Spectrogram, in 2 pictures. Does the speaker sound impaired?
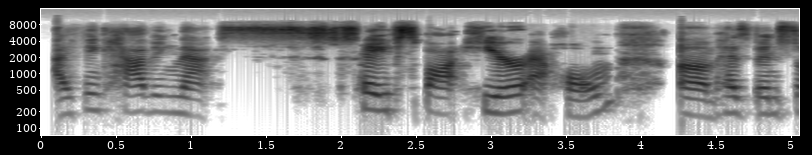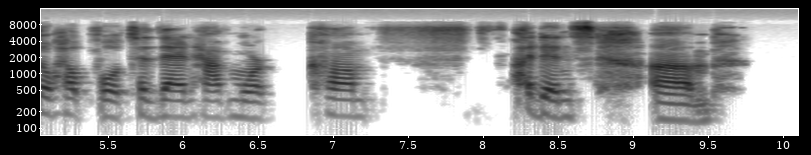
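Yes: stuttering; stuttering since early childhood, worse at puberty, stretched-speech therapy with specialist Beryl Dodge from about 13; age 30, recently worsened to pretty unmanageable, struggling to speak in everyday situations; sometimes so severe cannot speak at all, stutters hard when nervous, exhausting and tiring; here blocks.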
